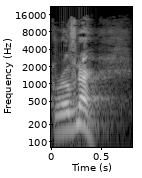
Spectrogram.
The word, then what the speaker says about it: Grosvenor: It's spelt Grosvenor, but we all just call it Grosvenor, because we're a wee bit common there.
